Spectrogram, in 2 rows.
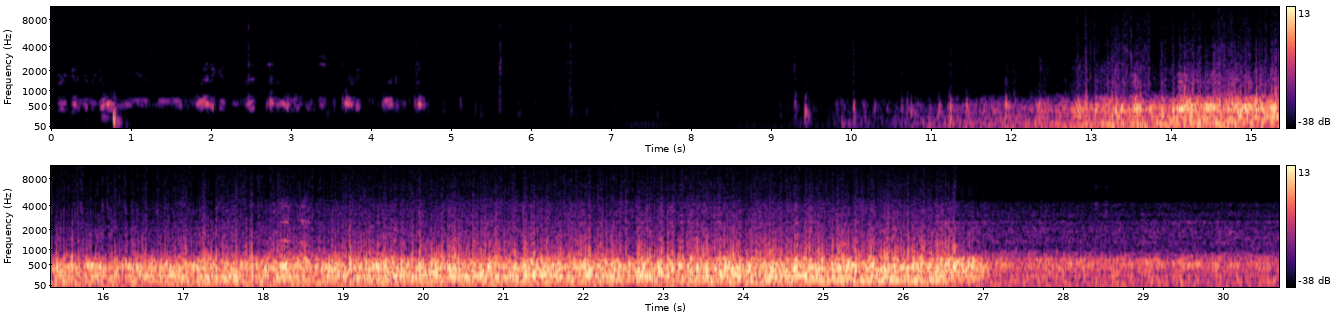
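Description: A glider's takeoff roll on aerotow across a dry lake bed, heard from the cockpit: from about ten seconds in, a rumbling rush of the wheel rolling over the hard lakebed and of the airflow builds for a few seconds and then holds loud and steady. About 27 seconds in it drops suddenly to a quieter steady rush as the glider lifts off the ground.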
